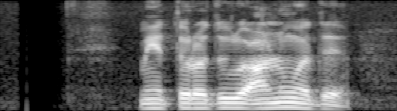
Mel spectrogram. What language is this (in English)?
Sinhala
